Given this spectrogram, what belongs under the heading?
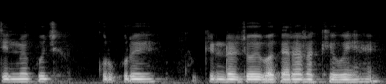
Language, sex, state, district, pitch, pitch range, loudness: Hindi, male, Uttar Pradesh, Shamli, 120 Hz, 120-125 Hz, -17 LUFS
